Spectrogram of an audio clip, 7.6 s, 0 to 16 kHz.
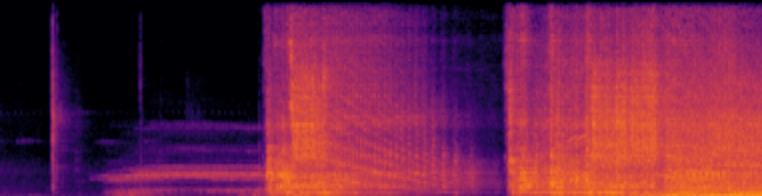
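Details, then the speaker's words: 1985 Yamaha Virago 1100 V-twin, sat eight years, with fresh fuel and a new battery: long cranking, then a rough uneven catch that stumbles and picks up, starting only on full choke; owner suspects the carbs need cleaning. "again she needs the full choke I [Music] guess"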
